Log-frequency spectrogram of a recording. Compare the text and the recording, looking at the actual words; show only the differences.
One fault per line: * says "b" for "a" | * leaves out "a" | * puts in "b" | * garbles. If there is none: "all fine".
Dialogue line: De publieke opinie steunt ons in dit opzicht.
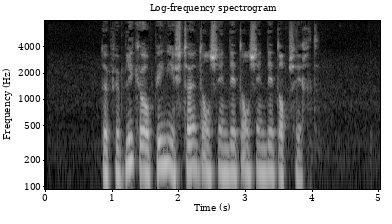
* puts in "ons in dit"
